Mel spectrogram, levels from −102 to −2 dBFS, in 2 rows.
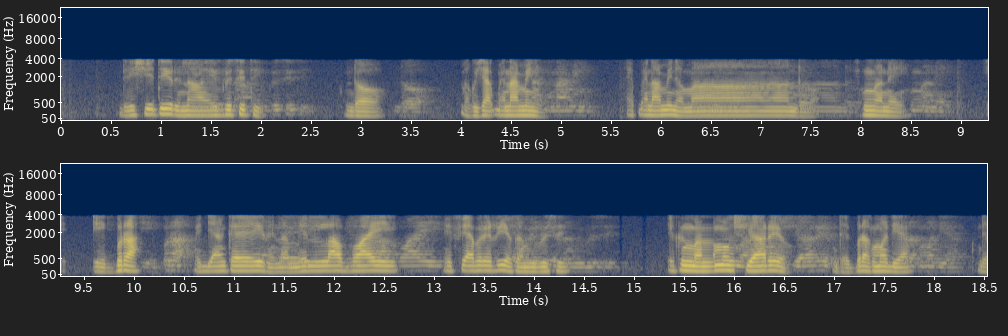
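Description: Echo with no canceller runs through the whole of this speech recording: every phrase is followed, about half a second later, by a copy roughly 14 dB quieter and thinner. That points to the far end playing the call over a loudspeaker into its own microphone, with nothing cancelling the returned signal, so the talker's voice comes back after the network round trip. Short concealed packet loss appears at 14.84, 15.07, 15.64 and 15.96 s. Each gap is about 50 to 60 ms long, with roughly 30 ms of audio actually missing, and sounds like a brief smear or wobble. In each case the receiver covered the hole by extending the preceding sound and then crossfading back into the real signal, so a short consonant can slip away. A burst of packet loss follows directly after the third short gap, from 15.69 to 15.81 s, about 120 ms in all. Here the concealment held the last sound and let it fade, producing a sustained buzz or a dying hiss, and roughly 90 ms of the speech is simply gone when the audio resumes. 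The call path carries nothing above 4 kHz, consistent with a narrowband G.711 codec.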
